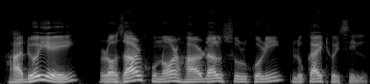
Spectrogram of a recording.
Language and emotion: Assamese, neutral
